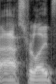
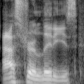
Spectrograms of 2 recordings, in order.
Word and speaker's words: Astrolytes: Anyways, on to freckled and beautiful skin customization here by Astrolytes. This is a Nexus mod. Actually, I mispronounced this. Astrolittes. Uh so this adds a few different options.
